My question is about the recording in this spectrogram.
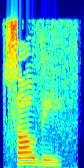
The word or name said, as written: soldi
